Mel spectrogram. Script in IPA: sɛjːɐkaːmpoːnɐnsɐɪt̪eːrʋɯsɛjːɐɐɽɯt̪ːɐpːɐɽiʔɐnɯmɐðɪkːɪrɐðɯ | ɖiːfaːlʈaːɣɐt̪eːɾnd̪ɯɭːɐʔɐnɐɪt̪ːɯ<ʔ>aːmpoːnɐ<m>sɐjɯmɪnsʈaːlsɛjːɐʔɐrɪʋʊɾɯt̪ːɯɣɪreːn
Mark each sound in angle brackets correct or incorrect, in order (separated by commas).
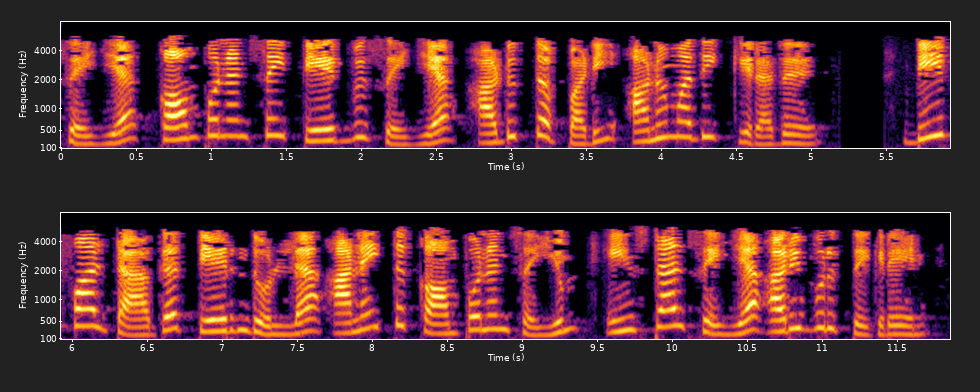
incorrect, incorrect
